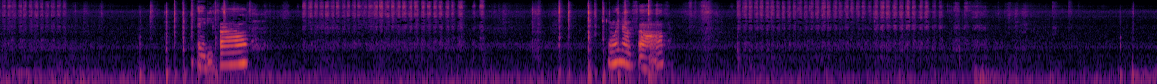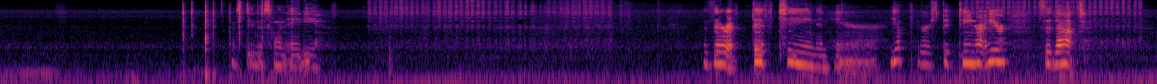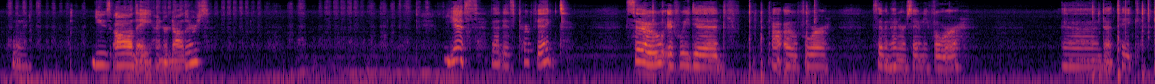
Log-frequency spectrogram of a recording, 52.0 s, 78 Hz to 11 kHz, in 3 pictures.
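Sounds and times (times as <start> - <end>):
pencil scratching on paper: 0.0 - 1.0, 4.5 - 7.3, 11.0 - 14.6, 22.8 - 26.7, 32.0 - 36.1, 37.0 - 41.2.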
